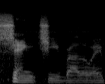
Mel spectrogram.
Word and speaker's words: Shang-Chi: Not pronounced Shang-Chi, by the way. Pronounced Shang-Chi.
